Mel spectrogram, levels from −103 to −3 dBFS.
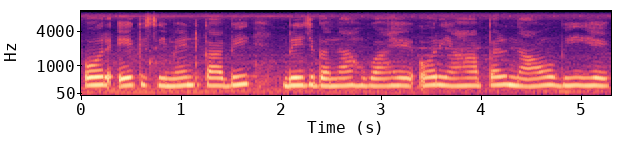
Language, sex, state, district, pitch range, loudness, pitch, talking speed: Hindi, female, Madhya Pradesh, Dhar, 235-255 Hz, -15 LUFS, 240 Hz, 170 wpm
